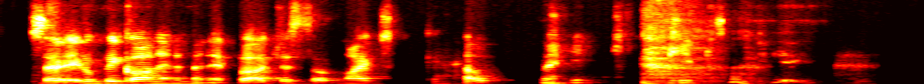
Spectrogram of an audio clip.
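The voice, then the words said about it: Croaky voice. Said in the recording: “My voice has been croaky”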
